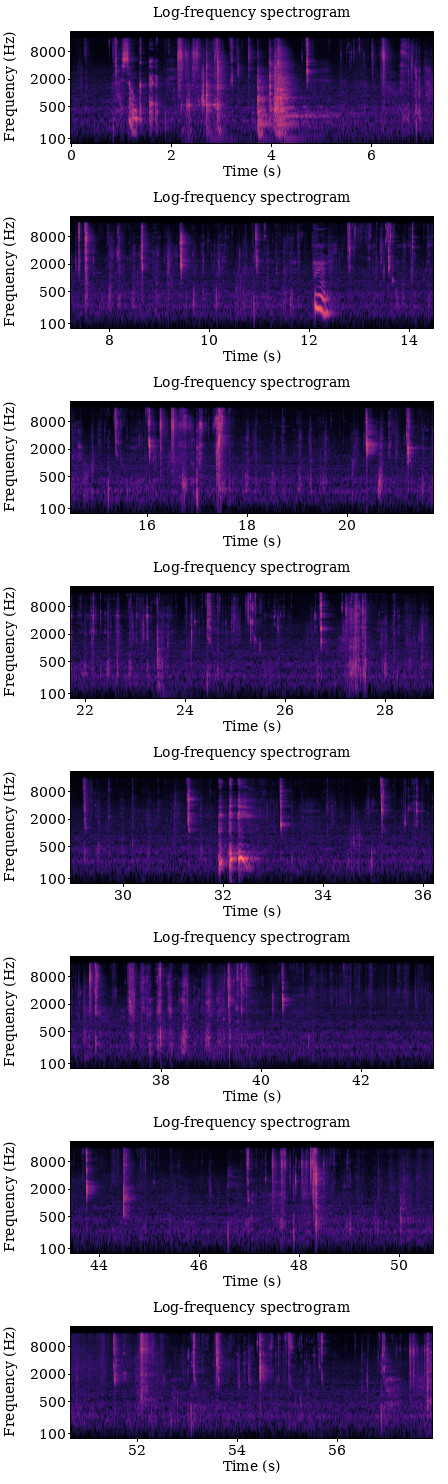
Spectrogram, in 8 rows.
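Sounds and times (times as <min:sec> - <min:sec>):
chewing and wet mouth sounds: 0:04.9 - 0:31.7, 0:32.8 - 0:49.8, 0:51.5 - 0:57.9.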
